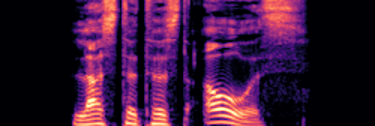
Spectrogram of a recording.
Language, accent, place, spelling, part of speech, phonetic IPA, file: German, Germany, Berlin, lastetest aus, verb, [ˌlastətəst ˈaʊ̯s], De-lastetest aus.ogg
- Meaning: inflection of auslasten: 1. second-person singular preterite 2. second-person singular subjunctive II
